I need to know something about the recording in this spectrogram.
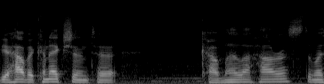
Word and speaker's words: Kamala: And I believe you have a connection to Kamala Harris. Am I saying that right? Well, I had to go look it up. So apparently it's comma, like the punctuation mark, and la, Kamala.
